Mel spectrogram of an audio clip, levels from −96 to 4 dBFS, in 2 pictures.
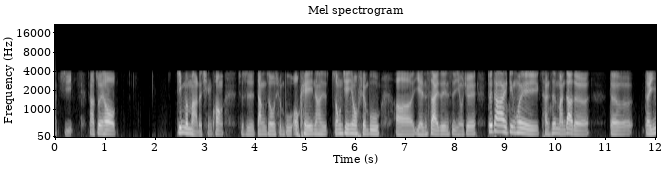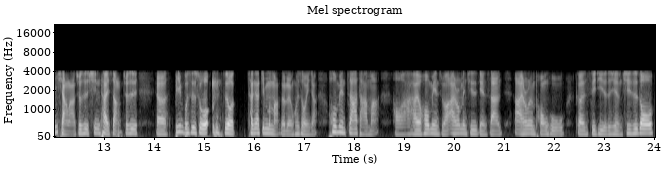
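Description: Nothing here goes wrong; the speech simply comes across with the narrow sound of an ordinary G.711 phone line, with nothing reaching above about 3.8 kHz.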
